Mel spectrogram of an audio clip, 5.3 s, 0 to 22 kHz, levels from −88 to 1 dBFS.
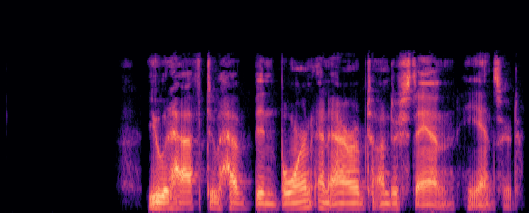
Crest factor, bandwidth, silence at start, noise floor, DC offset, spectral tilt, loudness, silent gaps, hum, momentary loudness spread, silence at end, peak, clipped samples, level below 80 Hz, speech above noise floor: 18 dB; 8 kHz; 1.5 s; -52 dBFS; under 0.1%; -4.5 dB/octave; -17 LUFS; none; none; 9 LU; 0.1 s; -2 dBFS; under 0.1%; -58 dBFS; 35 dB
